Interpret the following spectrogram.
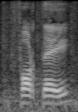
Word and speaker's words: forte: I recently learned myself that the word forte is actually pronounced fort. Yeah, but if I say fort, people will... I know, but like will be confused. weird English. I always thought it was forte as well.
